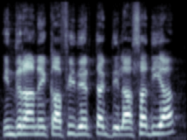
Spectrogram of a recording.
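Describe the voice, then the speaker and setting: A man's voice: high voice, flat delivery, quick pace, a bit bright. A man presenting history as a news host, narrating it as a dramatic story in a suspenseful, emphatic manner.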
